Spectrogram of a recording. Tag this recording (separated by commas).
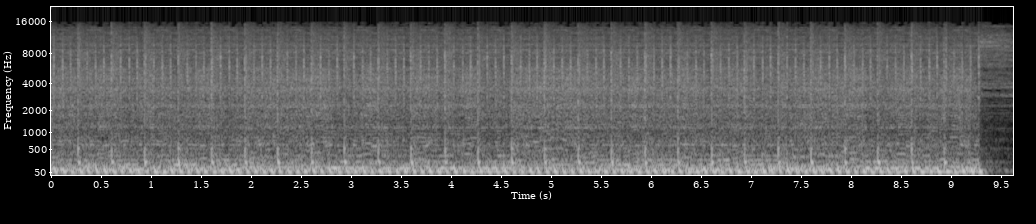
Music, Heavy metal, Dance music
